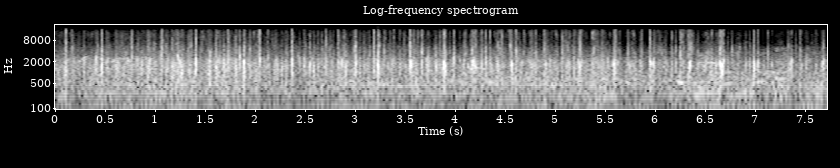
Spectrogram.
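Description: A crowd cheers and chatters.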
